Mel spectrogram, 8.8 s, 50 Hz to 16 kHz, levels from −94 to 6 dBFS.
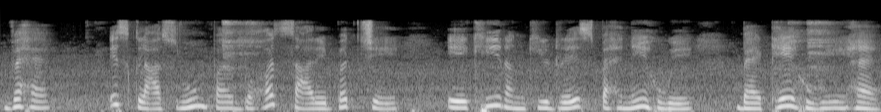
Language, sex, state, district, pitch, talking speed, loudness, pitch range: Hindi, female, Madhya Pradesh, Katni, 195 Hz, 120 wpm, -15 LUFS, 185-220 Hz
